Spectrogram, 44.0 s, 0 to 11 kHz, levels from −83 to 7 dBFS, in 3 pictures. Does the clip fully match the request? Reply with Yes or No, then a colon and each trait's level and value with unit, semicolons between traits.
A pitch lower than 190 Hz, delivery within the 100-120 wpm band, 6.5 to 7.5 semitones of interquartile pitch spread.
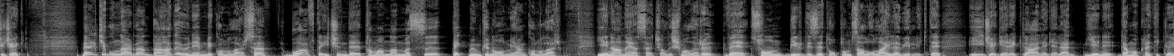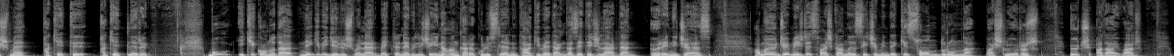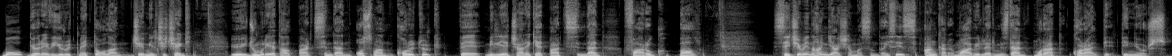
Yes: low, 135 Hz; average, 110 wpm; wide, 7.1 semitones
